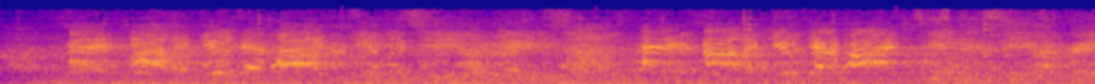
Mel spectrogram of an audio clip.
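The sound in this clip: Protesters chant outside a conservative organization's meeting in Colorado, many voices shouting together in a loud, rhythmic call that rises and falls in bursts over a steady crowd murmur.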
